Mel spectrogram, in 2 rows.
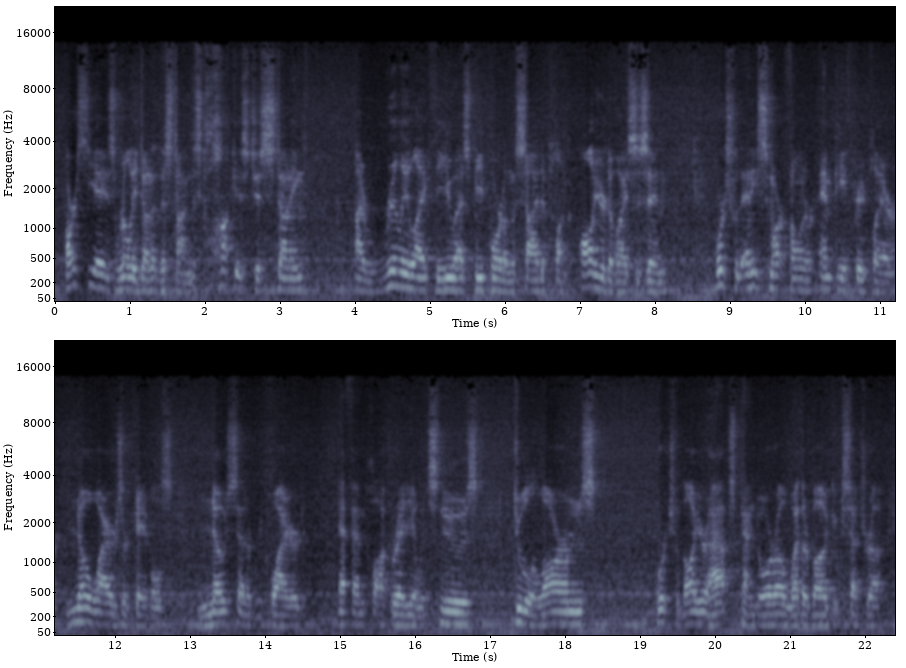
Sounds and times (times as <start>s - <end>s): Speech: 0.1s - 3.4s, 4.0s - 8.2s, 8.8s - 18.5s, 19.2s - 22.4s.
